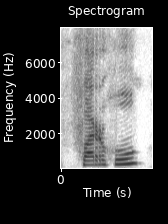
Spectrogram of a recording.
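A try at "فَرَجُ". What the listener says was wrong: Faroju. Bukan farhu, ada cimnya. Faroju.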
